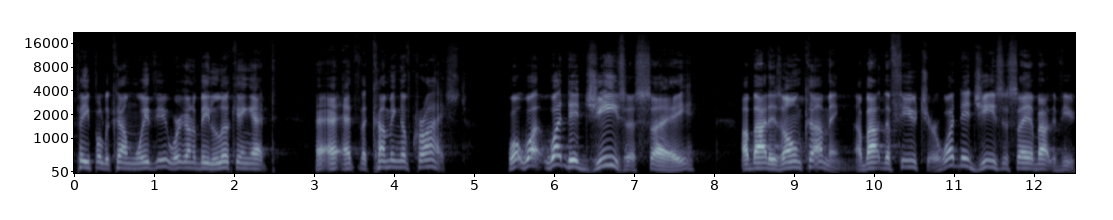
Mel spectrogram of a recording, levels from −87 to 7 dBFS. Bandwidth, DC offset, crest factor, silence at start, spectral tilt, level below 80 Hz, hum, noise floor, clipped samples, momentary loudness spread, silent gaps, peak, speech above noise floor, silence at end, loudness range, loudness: over 20 kHz; under 0.1%; 22 dB; 0.05 s; -3.5 dB/octave; -88 dBFS; none; -82 dBFS; under 0.1%; 10 LU; none; -10 dBFS; 50 dB; 0 s; 5 LU; -32 LUFS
